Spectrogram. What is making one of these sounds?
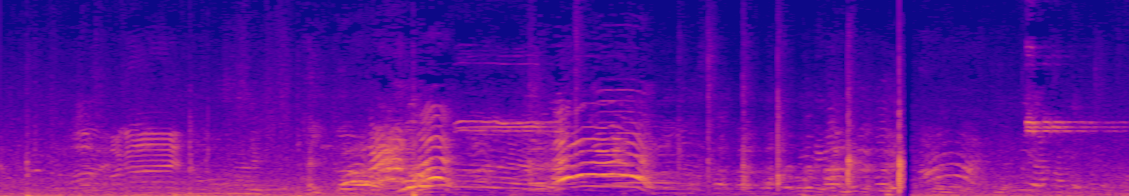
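Young men shout loudly across an open sports field.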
